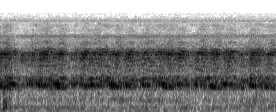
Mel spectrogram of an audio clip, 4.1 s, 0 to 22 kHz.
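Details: Chorusing frogs at Ocean Springs, Mississippi, in 2016. The dense calling forms a steady, wavering trill in two stacked bands, pulsing roughly once per second. A short low knock is heard at the very start.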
